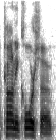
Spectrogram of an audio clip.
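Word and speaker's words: Cane Corso: this one's a a Connie Corso uh which is a huge dog too he's over 120 pounds now a Connie Corso yeah C little spelled like Kane But Connie is how it's pronounced but it's a it's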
